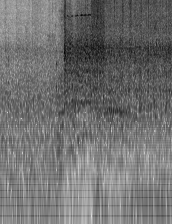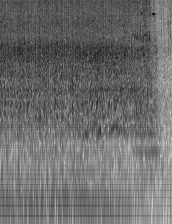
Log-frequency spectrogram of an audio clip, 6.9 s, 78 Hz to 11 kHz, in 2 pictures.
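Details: 1966 Pontiac GTO, possibly original motor, left sitting in a field for years, first crank with starting fluid: crank, then V8 catches and runs with rough, uneven beat before dying; normal start after long storage, fuel pump works.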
